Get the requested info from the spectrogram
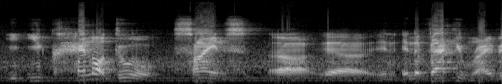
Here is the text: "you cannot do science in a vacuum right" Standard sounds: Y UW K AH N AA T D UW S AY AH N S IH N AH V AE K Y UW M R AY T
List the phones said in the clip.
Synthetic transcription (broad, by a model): Y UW K AH N AA T D UW S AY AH N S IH N AH V AE K Y UW M R AY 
